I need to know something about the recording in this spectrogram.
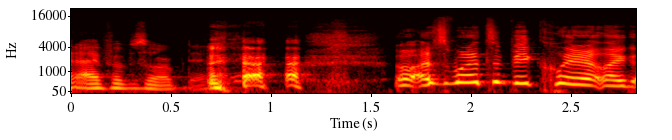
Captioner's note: laughter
